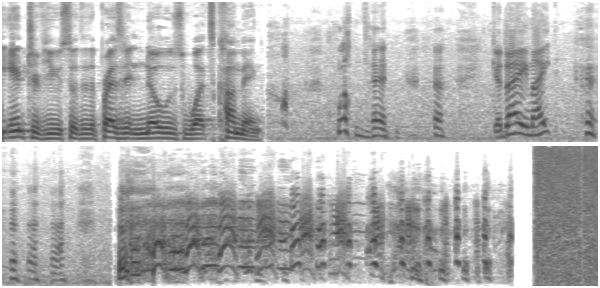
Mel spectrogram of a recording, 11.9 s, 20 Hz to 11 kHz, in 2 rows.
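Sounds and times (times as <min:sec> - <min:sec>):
man laughing: 0:02.7 - 0:04.7, 0:05.7 - 0:11.1.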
